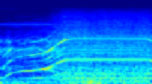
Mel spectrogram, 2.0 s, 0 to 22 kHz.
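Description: Electric motor of a BlitzRC 1100 mm Supermarine Spitfire Mk24 model, running on a 3S pack, spinning up its propeller for a ground run-up. Its whine rises in pitch over about the first second, then holds steady.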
